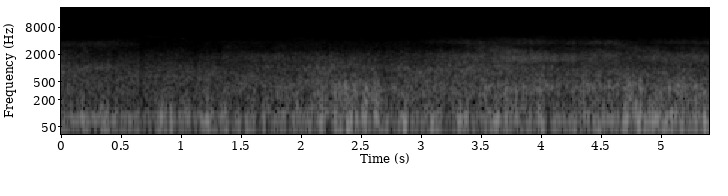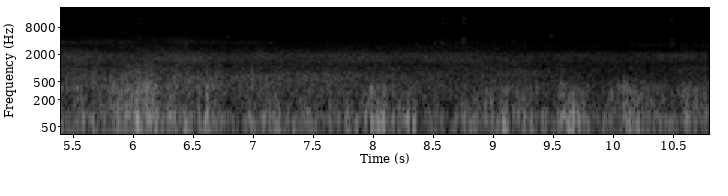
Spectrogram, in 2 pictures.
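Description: Gusty wind buffeting the microphone: an uneven, low rushing noise that swells and dips in gusts.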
